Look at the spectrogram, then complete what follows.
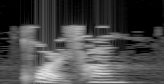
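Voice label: "快餐", Mandarin Chinese; hsk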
